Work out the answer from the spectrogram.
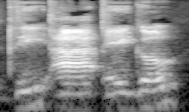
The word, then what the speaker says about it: Diago: yourself all right uh my name is Diago pronounced just like that d-i-a-go uh Rob from Broward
